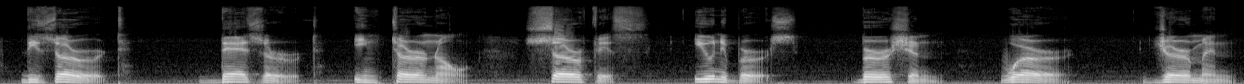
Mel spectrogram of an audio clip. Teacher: en realidad se trata de una E pero neutral, distinta a la que tenemos en español · Term: E neutral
